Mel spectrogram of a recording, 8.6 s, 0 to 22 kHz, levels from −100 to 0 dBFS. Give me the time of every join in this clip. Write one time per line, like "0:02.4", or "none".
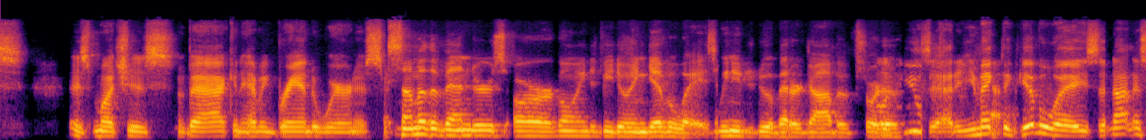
0:01.4
0:06.9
